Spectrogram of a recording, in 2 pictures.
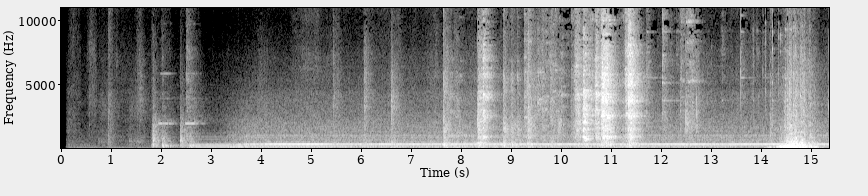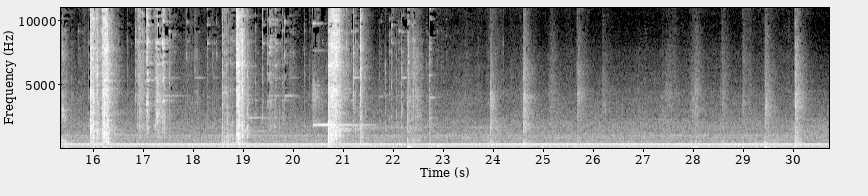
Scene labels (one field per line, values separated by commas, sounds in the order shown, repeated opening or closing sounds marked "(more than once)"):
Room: kitchen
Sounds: footsteps, microwave, cutlery and dishes, wardrobe or drawer, bell ringing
